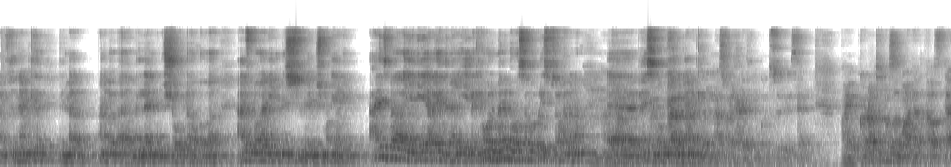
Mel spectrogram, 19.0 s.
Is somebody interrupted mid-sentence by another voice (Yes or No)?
Yes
